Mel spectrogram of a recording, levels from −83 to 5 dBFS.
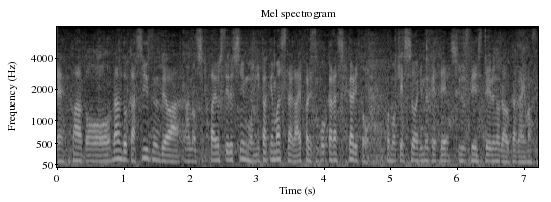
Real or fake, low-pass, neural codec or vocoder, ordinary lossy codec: fake; none; codec, 16 kHz, 4 kbps, X-Codec, WavLM features, trained on Multilingual LibriSpeech; none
